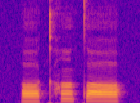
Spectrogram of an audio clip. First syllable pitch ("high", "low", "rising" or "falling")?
low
